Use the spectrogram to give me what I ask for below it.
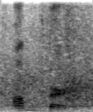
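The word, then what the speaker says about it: Humber: 95 umber at 92 the H is silent in his name Philip umber mil's last time up umber was throwing High fast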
